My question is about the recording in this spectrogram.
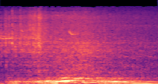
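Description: Car engine revving as the vehicle pulls away, a steady low growl that swells slightly in the middle and holds at a fairly even level throughout, with no voices.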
